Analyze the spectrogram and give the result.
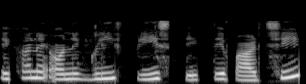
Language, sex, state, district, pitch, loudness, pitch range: Bengali, female, West Bengal, Cooch Behar, 255 Hz, -15 LUFS, 230-285 Hz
